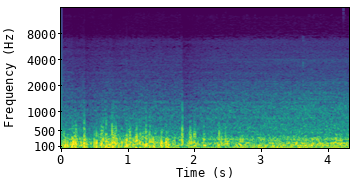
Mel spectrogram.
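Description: Car driving along, heard from inside the cabin: steady road and engine noise with wind buffeting the microphone.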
